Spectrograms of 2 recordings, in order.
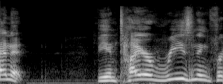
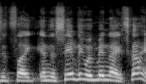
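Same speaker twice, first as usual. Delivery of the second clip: ordinary delivery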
